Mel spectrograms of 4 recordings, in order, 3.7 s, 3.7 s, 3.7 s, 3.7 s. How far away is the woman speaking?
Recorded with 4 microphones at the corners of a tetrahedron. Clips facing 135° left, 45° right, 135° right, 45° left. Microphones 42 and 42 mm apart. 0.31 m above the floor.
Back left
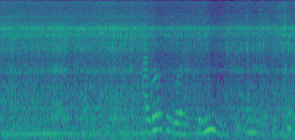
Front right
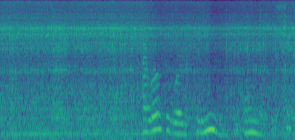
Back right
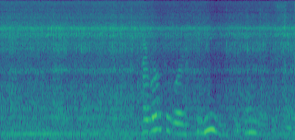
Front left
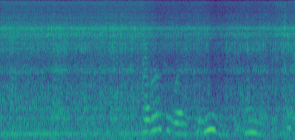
About 1.3 m.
